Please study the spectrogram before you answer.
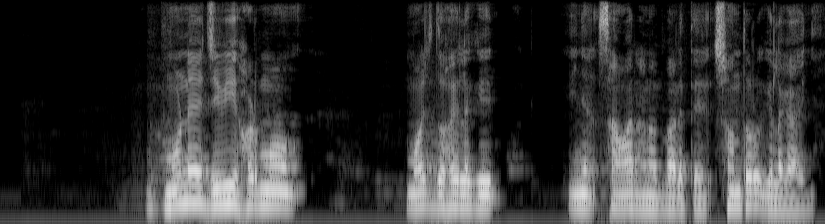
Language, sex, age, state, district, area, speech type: Santali, male, 30-45, West Bengal, Purulia, rural, spontaneous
